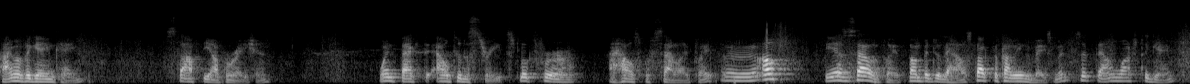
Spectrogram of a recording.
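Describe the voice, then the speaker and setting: A man with an American accent talks at a very fast pace, at a fairly high pitch with vocal fry. His pitch swings very widely, his loudness swings a lot, and long, frequent pauses break up his speech. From Israel, Jerusalem. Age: 20s. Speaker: former soldier. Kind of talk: interview testimony.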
